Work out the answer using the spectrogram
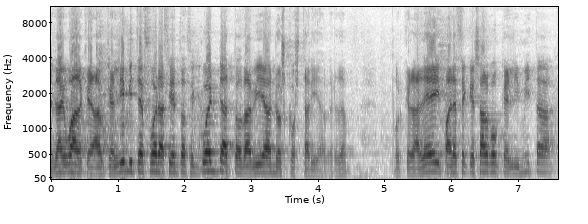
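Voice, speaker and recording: An older preacher with a gravelly, bright voice leads a Bible study. He talks in a chatty, joking way and keeps checking in with his listeners. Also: fairly high pitch, a little hiss or hum. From Galicia, Spain. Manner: conversational, keeps asking "¿verdad?", jokes with the audience. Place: church meeting room.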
